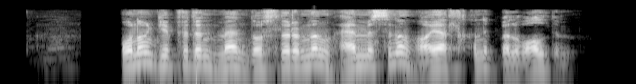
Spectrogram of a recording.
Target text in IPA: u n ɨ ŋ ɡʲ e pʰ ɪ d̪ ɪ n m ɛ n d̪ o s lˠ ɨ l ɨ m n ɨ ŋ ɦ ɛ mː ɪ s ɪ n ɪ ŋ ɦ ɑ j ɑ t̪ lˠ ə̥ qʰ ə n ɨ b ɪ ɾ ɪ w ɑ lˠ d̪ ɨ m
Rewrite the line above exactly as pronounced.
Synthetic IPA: u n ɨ ŋ ɡʲ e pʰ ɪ d̪ ɪ n m ɛ n d̪ o s lˠ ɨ ɾ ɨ m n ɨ ŋ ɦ ɛ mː ɪ s ɪ n ɪ ŋ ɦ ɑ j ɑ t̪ lˠ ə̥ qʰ ə n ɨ b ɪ l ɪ w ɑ lˠ d̪ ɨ m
